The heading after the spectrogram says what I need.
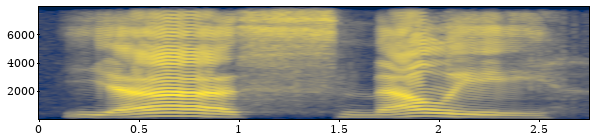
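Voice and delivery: usual speaking voice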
